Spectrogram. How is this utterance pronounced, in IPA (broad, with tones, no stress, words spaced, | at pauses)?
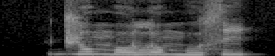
d͡ʒo˦mo˧ lo˧mu˨si˧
